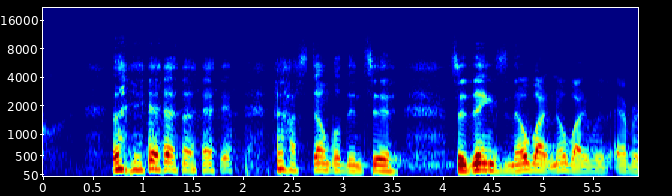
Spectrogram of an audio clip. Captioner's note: laughs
